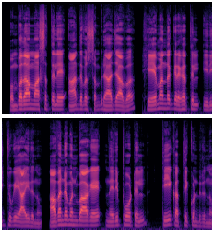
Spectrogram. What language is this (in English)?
Malayalam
